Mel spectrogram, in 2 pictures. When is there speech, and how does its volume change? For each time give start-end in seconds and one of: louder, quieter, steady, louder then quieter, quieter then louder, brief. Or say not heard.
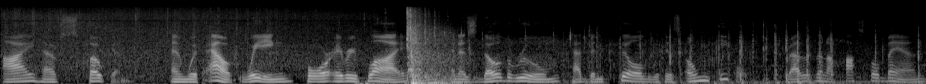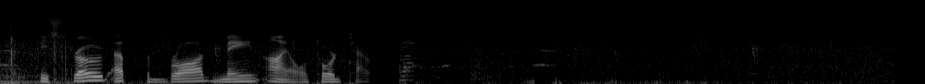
0.0-12.9 quieter.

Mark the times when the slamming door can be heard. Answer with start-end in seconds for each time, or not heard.
3.5-4.7.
